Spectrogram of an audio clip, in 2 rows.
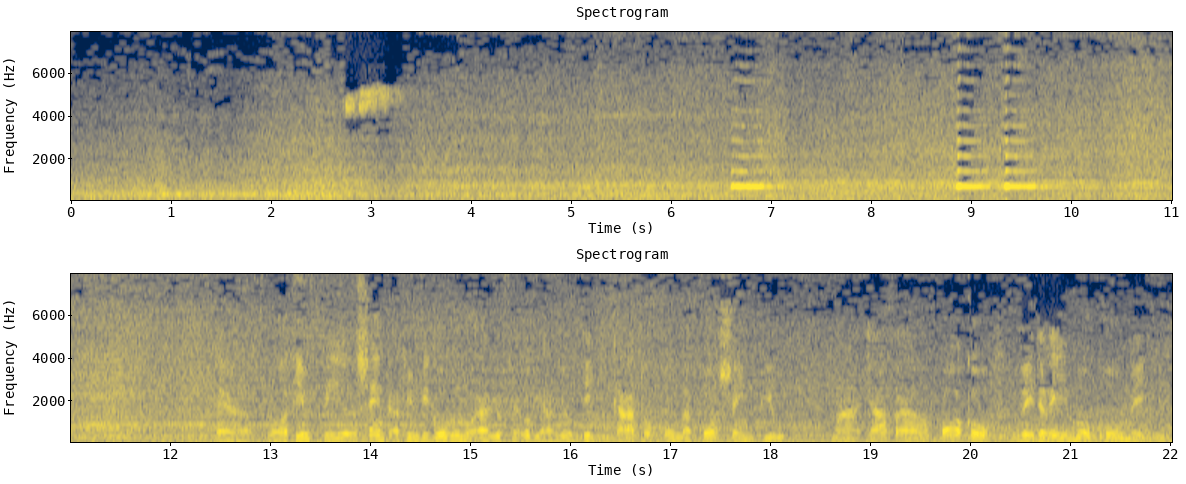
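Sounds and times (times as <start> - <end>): diesel train rumbling: 0.0 - 22.0
high squeal: 2.7 - 3.4
train horn toots: 6.6 - 7.2, 8.8 - 10.3.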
